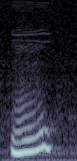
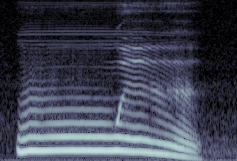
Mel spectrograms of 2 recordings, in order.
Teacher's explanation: we have to produce Cardinal vowel number 16 first of all Cardinal 8 with rounded lips ooh and then I will unround my lips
